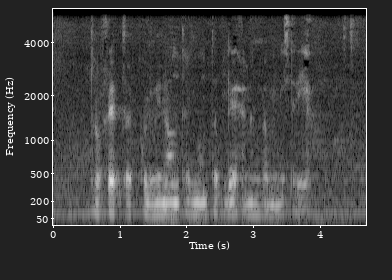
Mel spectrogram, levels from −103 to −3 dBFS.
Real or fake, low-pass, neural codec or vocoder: fake; 5.4 kHz; codec, 16 kHz in and 24 kHz out, 2.2 kbps, FireRedTTS-2 codec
